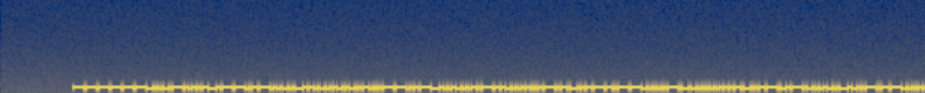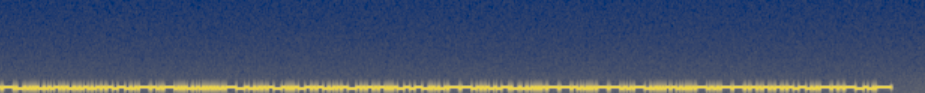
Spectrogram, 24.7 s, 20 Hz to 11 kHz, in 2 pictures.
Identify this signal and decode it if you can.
RTTY (45.45 baud, 170 Hz shift), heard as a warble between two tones, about 670 Hz centre. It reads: W5GI TU AA4PTL CQ PY3K DE SP3ZAL TNX FER CALL. UR RST 569 569. NAME YURI YURI. QTH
